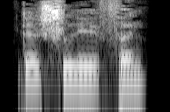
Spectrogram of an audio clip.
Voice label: "geschliffen", German; adjectives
